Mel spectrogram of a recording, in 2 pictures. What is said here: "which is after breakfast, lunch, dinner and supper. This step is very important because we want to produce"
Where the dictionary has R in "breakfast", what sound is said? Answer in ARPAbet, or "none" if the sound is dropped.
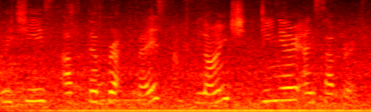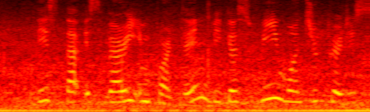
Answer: R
